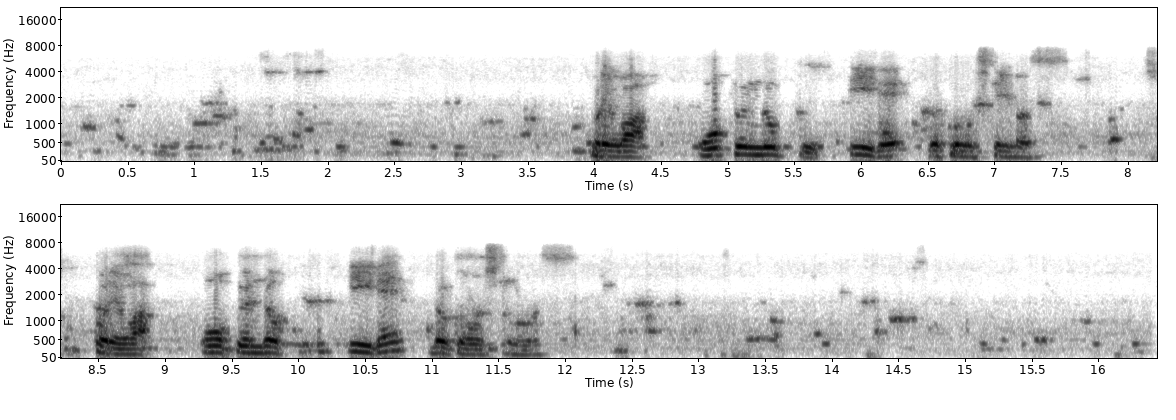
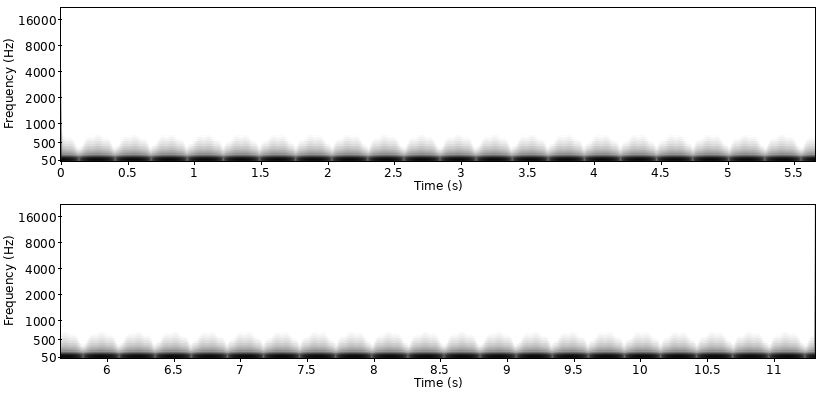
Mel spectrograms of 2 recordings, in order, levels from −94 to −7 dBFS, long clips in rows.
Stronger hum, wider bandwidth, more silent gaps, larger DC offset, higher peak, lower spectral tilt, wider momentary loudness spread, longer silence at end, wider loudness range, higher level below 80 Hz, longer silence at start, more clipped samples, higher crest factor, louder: neither; first, 7.4 kHz vs 0.1 kHz; neither; neither; first, -2 dBFS vs -10 dBFS; second, -6 dB/octave vs -28 dB/octave; first, 24 LU vs 2 LU; first, 0.15 s vs 0 s; first, 22 LU vs 0 LU; second, -54 dBFS vs -16 dBFS; first, 0.15 s vs 0 s; neither; first, 18 dB vs 6 dB; about the same, -17 LUFS vs -19 LUFS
